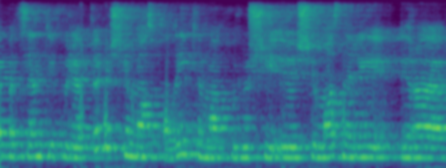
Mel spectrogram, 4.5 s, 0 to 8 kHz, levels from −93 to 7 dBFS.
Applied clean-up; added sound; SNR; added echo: neural separator model SepFormer DNS4.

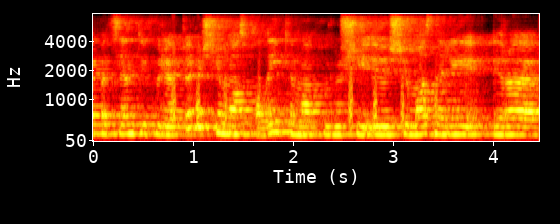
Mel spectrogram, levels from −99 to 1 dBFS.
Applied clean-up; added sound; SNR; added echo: none; Chicken, rooster; 17 dB; reverberation time 1.1 s.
